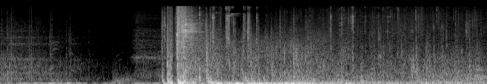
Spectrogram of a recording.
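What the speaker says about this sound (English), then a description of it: "Enemy bomb incoming! Get to cover!" Heavy bomb blast in a Call of Duty WWII online match: a sudden loud boom after a brief lull, followed by a rolling, rumbling aftermath of debris and distant gunfire.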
